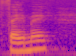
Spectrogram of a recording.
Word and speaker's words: pheme: Well, that's where the fame, P-H-E-M-E, pronounced fame, which means rumor or evil speaking.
